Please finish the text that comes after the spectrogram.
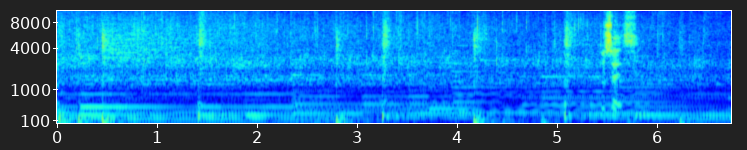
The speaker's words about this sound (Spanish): Dele un aplauso a Dios.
